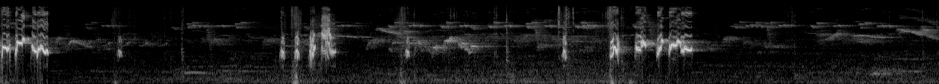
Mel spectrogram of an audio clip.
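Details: Red-whiskered bulbul morning song in a double-note, mature wild style, used as a lure to train other bulbuls: three bursts of rich, rapid, warbled notes separated by pauses, with faint high twittering from other birds between phrases.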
